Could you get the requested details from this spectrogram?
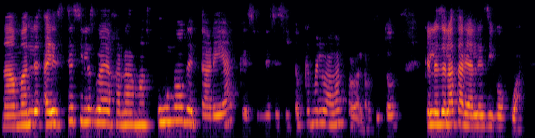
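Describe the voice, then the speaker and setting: A woman's voice: a little high, expressive, quick pace. A woman teacher, patiently explaining to her class and often checking that students follow. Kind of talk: online class lecture. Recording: muffled lo-fi audio.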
